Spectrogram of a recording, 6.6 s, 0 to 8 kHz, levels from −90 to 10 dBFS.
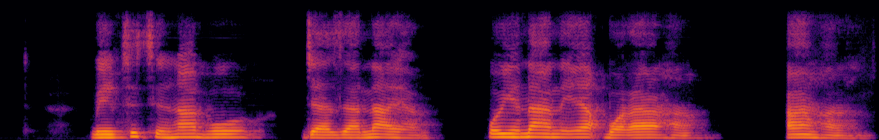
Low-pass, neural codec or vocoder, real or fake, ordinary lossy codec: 7.2 kHz; codec, 16 kHz, 1 kbps, FunCodec, trained on LibriTTS, 50 frames a second; fake; none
